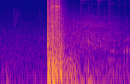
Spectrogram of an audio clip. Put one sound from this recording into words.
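A rifle fires shots at close range.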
